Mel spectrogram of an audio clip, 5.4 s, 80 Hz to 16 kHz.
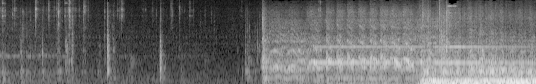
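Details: Truck, not started for 2–3 days. A few quiet clicks, a short crank, and it catches at once, building to a steady, even idle with no stumble. A normal cold start.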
